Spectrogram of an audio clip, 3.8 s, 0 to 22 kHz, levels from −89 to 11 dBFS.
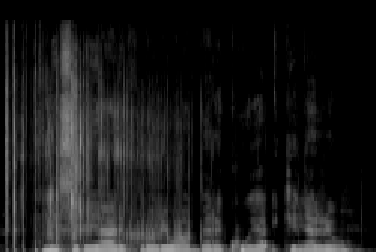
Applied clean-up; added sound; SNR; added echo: neural mask model RNNoise.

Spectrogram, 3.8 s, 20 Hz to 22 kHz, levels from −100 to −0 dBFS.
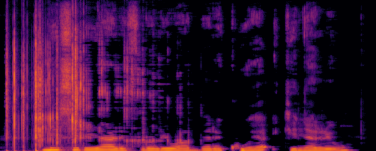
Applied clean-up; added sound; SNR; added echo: classical method Wiener filter.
